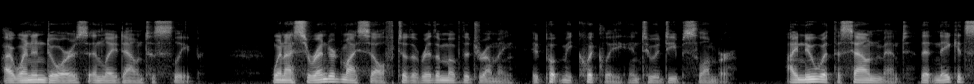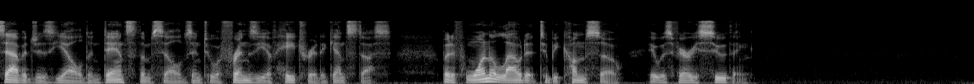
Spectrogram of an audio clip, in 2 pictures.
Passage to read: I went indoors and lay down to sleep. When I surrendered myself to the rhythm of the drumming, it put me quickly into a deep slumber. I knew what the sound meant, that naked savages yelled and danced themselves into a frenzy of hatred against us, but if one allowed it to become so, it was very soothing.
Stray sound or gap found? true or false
false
